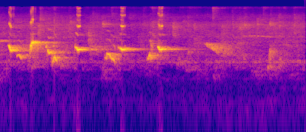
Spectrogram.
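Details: Sooty-headed bulbul (trucuk) song used as a lure for kept birds: bright whistled notes around the upper-middle range, several short falling and level phrases in quick succession, fading toward the end.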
